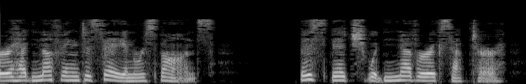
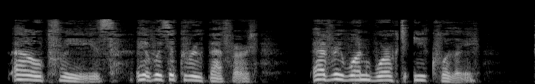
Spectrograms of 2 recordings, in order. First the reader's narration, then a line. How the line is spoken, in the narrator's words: she said stiffly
